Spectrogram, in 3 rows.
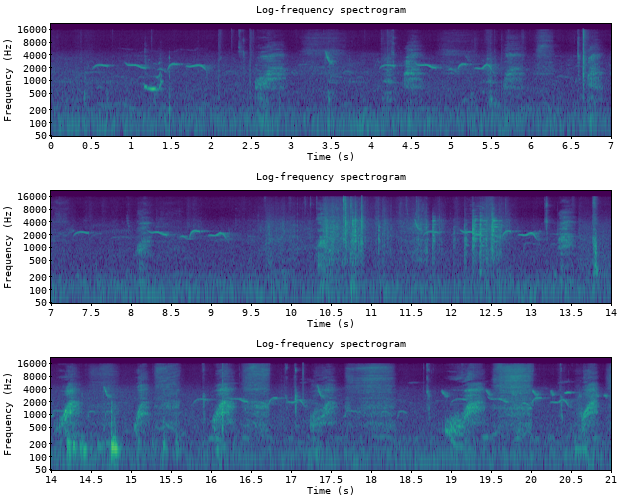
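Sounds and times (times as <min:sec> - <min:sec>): bird whistled chirps: 0:00.5 - 0:02.0
rustling handling noise: 0:09.6 - 0:12.9.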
